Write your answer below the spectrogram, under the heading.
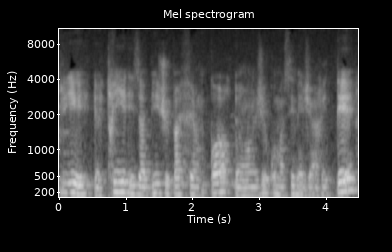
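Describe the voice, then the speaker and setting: A woman with a very deep, low pitch speaks at a fairly slow pace with lively intonation, amid audible room echo and noticeable background noise. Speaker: family vlogger. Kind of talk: casual vlog monologue. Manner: hesitant, many fillers.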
